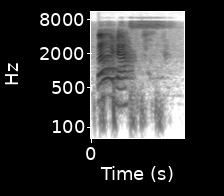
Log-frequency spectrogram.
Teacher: Pagarás. Tiene acento prosódico en su última sílaba.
